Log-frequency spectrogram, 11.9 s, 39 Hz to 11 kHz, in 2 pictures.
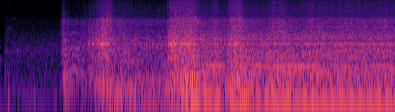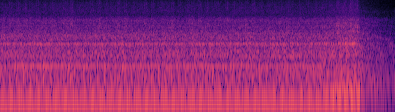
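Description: Air-cooled Deutz six-cylinder diesel of a 1986 Liebherr R942HD excavator starting up: it turns over about a second in, fires with a couple of loud bursts, then settles into a steady idle. It runs now that the fuel shutoff lever is open. The sound cuts off suddenly near the end.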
